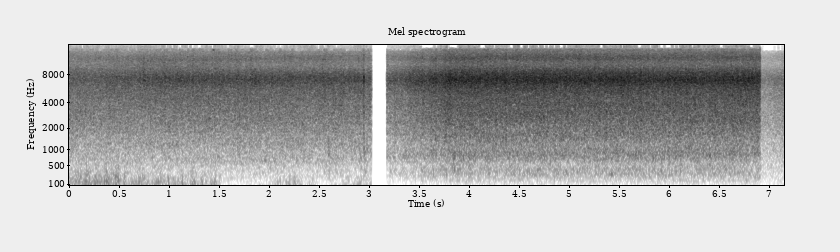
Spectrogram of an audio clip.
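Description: A creek at Daniel's Cove, running low after a dry summer, rushes and splashes steadily in a loud, close, continuous wash, with a brief cut in the middle and no voices.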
